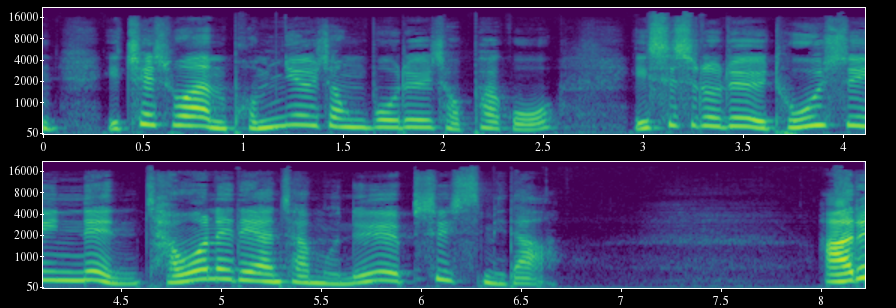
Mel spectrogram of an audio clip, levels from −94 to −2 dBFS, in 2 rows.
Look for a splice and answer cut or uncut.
cut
